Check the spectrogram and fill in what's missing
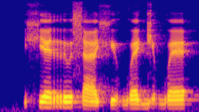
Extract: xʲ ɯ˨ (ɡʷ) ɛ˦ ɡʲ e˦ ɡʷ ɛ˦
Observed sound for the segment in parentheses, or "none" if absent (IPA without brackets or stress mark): ɡʷ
